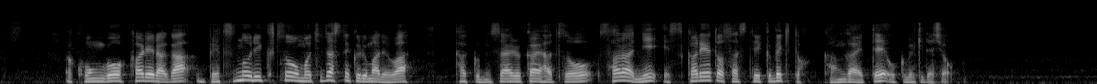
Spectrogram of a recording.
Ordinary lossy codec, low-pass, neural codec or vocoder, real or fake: AAC, 48 kbps; 7.2 kHz; codec, 24 kHz, 1.2 kbps, DualCodec; fake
